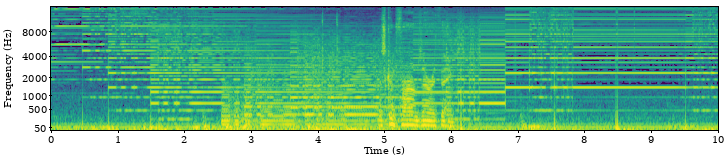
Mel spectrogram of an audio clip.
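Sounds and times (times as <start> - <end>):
synthesizer sustained tones: 1.5 - 7.5
low steady drone: 2.4 - 6.8.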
